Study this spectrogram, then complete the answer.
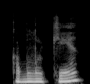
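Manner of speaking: puzzled rising question. A narrator's reading. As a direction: ask it back, confused. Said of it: "озадаченно переспросил дракон".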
